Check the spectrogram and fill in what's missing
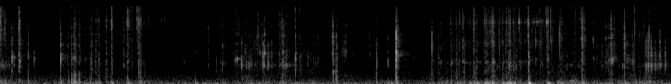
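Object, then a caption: Bar of soap cut with a blade. A solid, oval, dry pink bar of soap is held in the hand and shaved into brittle flakes with a box-cutter blade. Rapid, dry, crisp scrapes and crunchy clicks follow one another in bright, short bursts with almost no ring, over a faint low rumble. The brittle flakes crackle off the bar, growing a little denser and louder toward the end.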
